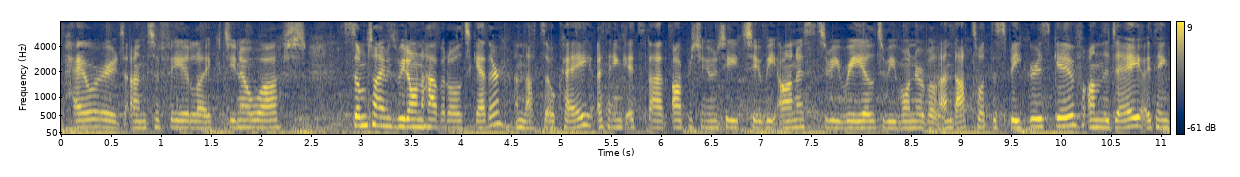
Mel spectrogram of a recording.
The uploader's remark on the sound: We catch up with some of Ireland's leading female speakers at Shine Festival 2023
